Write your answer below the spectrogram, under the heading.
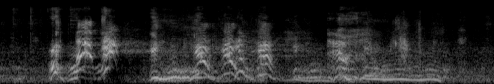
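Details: Pomeranian puppies aged three months at a Kyiv kennel, Ukraine, giving three sharp yips, then several rising-falling whimpers that trail into a long, wavering whine.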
